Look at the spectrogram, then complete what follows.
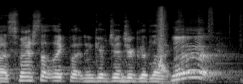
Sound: whooshing

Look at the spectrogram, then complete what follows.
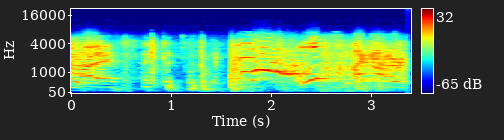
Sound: screaming

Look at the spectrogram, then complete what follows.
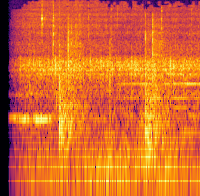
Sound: footsteps

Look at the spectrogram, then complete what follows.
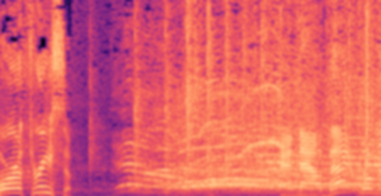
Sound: audience cheering

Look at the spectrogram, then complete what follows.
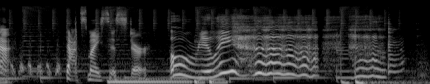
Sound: laughing nervously

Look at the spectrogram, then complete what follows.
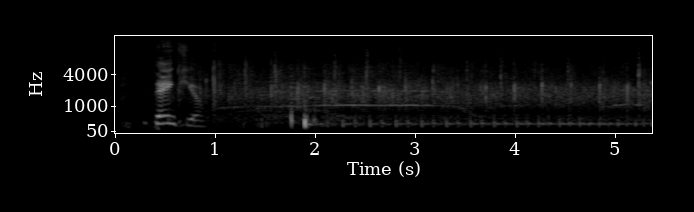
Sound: audience applauding

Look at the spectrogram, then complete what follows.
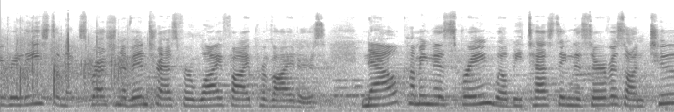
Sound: applause

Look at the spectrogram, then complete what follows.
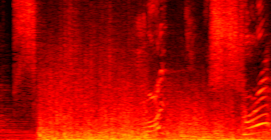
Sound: thunder

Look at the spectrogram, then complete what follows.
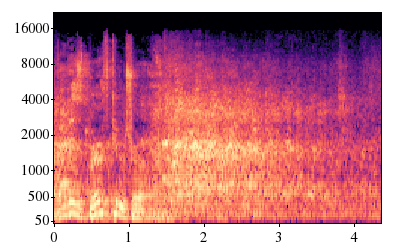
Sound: audience laughing

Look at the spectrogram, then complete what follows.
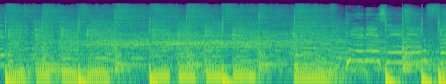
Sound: crowd cheers

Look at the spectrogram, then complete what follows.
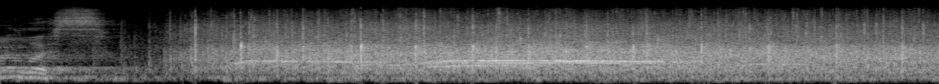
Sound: audience applauds

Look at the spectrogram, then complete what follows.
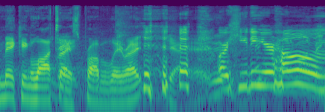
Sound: laughing

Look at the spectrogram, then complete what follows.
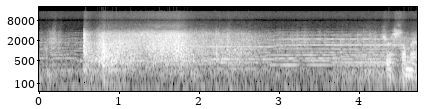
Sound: water splashes

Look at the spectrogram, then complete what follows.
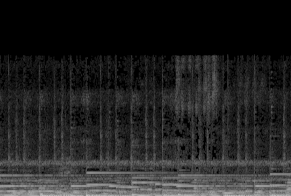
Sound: soft bells ringing

